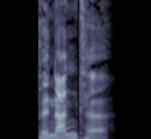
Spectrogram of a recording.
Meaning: first/third-person singular preterite of benennen
- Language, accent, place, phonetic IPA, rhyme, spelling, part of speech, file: German, Germany, Berlin, [bəˈnantə], -antə, benannte, adjective / verb, De-benannte.ogg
